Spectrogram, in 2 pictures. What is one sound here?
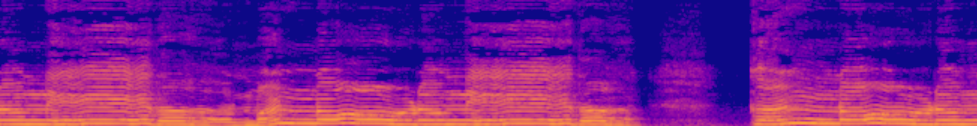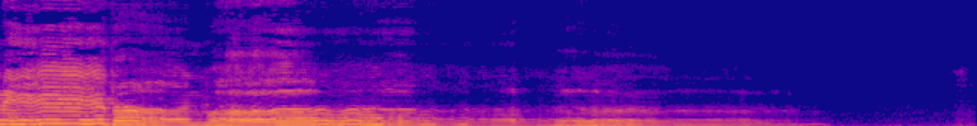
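A young man sings a slow, wavering melody close by.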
